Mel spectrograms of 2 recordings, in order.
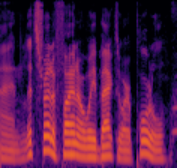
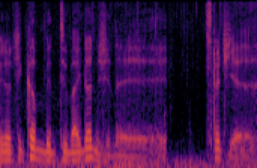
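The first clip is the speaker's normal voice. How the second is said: put-on very old wrestler-style voice, low and soft; 5 semitones lower, 7 dB quieter than usual. Correcting a guess of Clint Eastwood, the speaker does a Stu Hart impression. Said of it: "A very very old Canadian wrestler called Stu Hart".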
